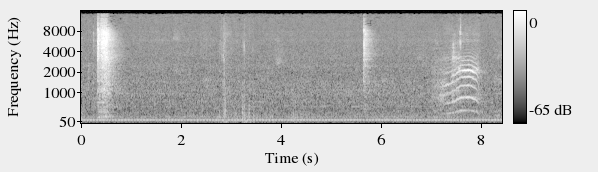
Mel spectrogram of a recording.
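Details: Jack, a pet cat, gives a soft meow that stretches into a yawn near the end, with a rising then falling arched tone. Before it come a sharp bump, a few faint knocks and a steady low hum.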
